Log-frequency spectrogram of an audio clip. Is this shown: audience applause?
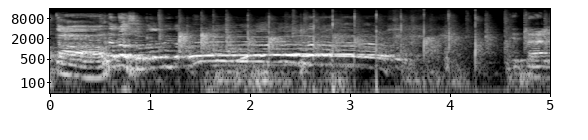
yes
